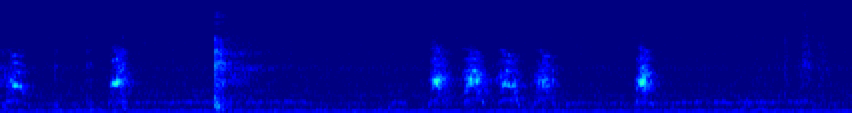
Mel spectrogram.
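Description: A dog barking in short separate barks: one about a second in, a quick run of four a little past three seconds, and one more near the five-second mark. A single sharp knock comes between the first two barks.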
